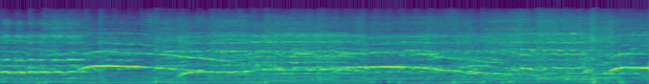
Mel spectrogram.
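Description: A voice singing long, slowly gliding held notes without clear words, over steady sustained keyboard chords in worship.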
